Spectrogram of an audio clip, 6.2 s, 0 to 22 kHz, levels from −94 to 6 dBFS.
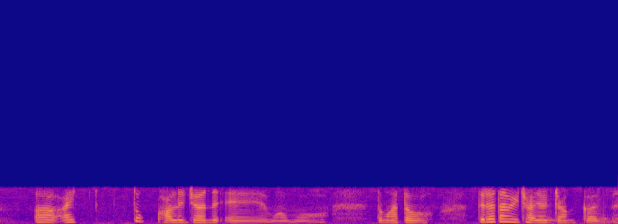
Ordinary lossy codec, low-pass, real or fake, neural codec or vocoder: none; 3.6 kHz; real; none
